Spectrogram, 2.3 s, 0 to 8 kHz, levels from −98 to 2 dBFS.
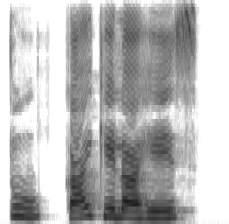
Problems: none marked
